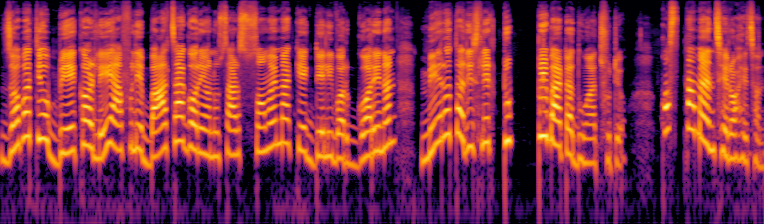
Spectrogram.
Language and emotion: Nepali, angry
